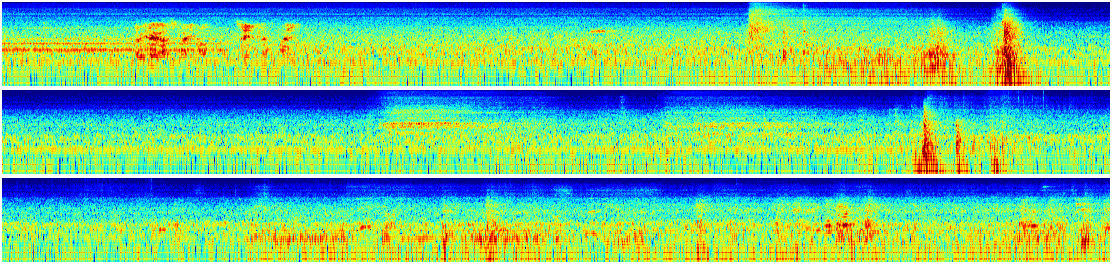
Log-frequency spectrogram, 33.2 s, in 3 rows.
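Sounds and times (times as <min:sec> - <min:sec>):
Kintetsu train rumble and hum on the Ise-Wakamatsu to Shiroko line: 0:00.0 - 0:33.2
clunks and bangs: 0:20.0 - 0:21.4.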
